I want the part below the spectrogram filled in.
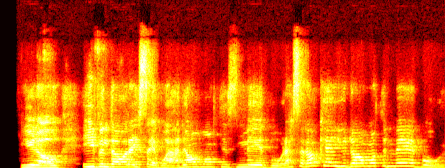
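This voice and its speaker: A woman with an American accent speaks at a fairly high pitch with lively intonation. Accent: Louisiana accent, comes out when nervous. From Louisiana, US South. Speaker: Army veteran, transition counselor and life coach. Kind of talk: webinar presentation. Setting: online webinar.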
